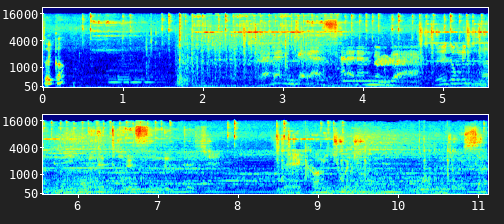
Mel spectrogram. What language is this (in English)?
Korean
